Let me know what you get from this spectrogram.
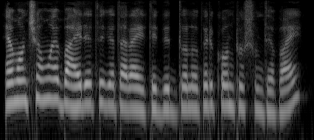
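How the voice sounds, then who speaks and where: A female narrator reads a scripted cartoon story. Her voice sits a little high with a dark, relaxed tone, and the sound is very dry and slightly lo-fi. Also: a little fast, no echo. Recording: dull, dry lo-fi track.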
